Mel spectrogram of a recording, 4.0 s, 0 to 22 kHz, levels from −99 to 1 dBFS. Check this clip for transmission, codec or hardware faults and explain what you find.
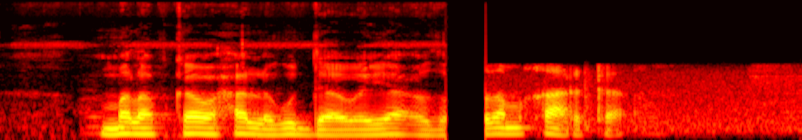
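One fault is present in the speech. At 2.24 s the input likely switched to a poorer device. The waveform goes flat for 200 ms, then the spectrogram shows a hard ceiling at 3.8 kHz, with duller sound and faint new background noise.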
